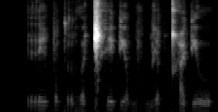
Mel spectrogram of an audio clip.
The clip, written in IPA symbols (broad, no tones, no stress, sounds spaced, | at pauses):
r i p ʊ p r ṳ ə̯ ǁʰ i pʲ ɔ b ṳ b i b qʰ ɪ pʲ u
